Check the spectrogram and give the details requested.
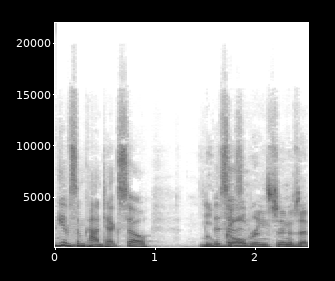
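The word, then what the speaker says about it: Gulbranson: So, Luke Goldbranson, is that how you say him?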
